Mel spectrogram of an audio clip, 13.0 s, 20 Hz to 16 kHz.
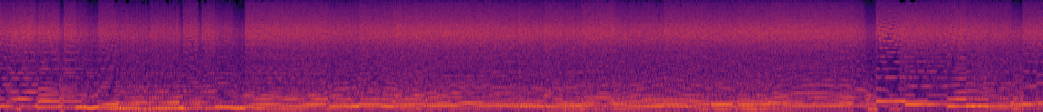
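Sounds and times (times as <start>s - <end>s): distorted electric guitar melody: 0.0s - 13.0s.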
